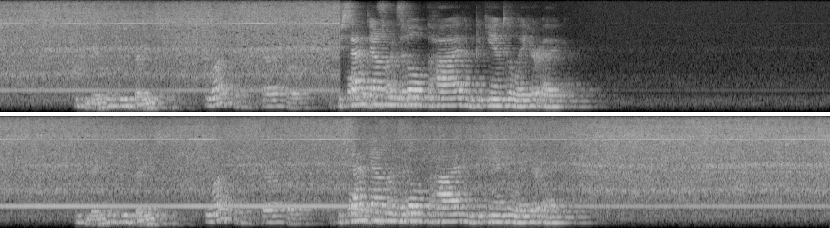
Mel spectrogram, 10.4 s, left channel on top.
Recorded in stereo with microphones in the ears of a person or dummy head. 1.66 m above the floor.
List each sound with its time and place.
0.9 s a man speaking: 70° left (ahead or behind), 1.4 m
2.6 s a woman speaking: 45° left (ahead or behind), 1.5 m
4.2 s a woman speaking: 25° left (ahead or behind), 1.1 m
